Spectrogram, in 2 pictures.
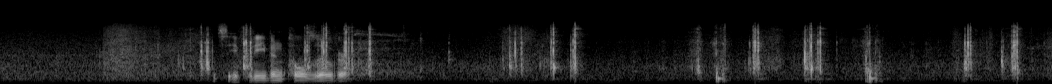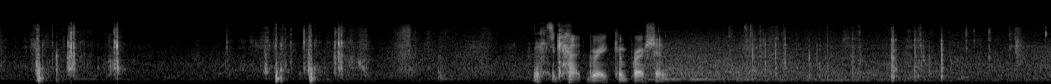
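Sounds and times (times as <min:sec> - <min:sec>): chainsaw recoil starter pulls: 0:01.9 - 0:03.8.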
